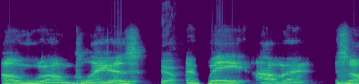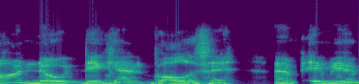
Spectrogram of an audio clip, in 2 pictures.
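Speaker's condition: Motor neurone disease; mind still intact

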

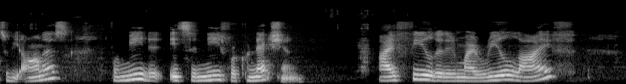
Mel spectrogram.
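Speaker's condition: No condition

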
